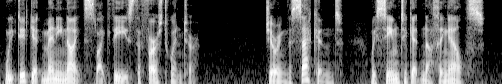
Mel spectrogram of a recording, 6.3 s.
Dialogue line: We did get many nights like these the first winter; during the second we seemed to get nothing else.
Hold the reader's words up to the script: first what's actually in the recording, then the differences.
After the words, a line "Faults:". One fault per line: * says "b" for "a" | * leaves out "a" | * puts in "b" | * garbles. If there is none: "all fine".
We did get many nights like these the first winter; during the second we seemed to get nothing else.
Faults:
all fine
